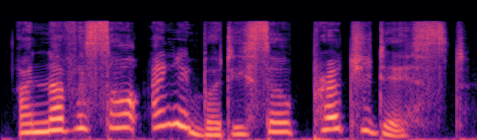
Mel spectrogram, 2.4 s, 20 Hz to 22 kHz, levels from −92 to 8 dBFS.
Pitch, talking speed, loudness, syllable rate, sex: 265 Hz, 150 wpm, -17 LUFS, 6.6 syllables/s, female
